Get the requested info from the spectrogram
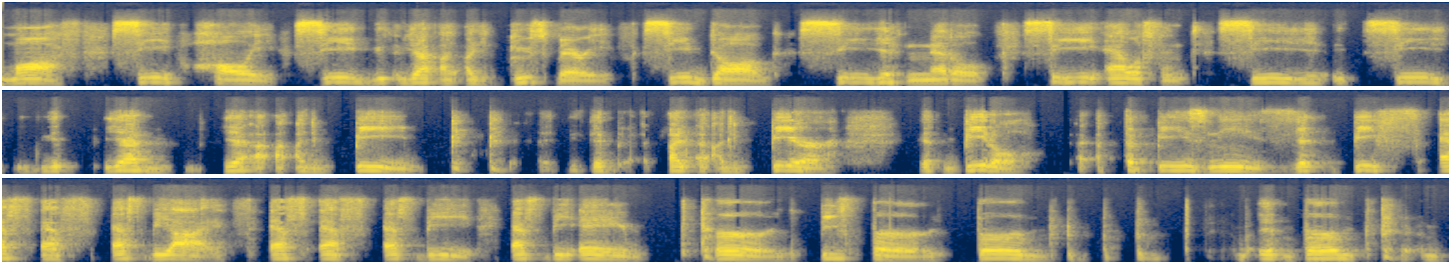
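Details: Adult male poet and author who describes himself as a person who stutters, speaking with repeated words and fillers; stuttering.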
